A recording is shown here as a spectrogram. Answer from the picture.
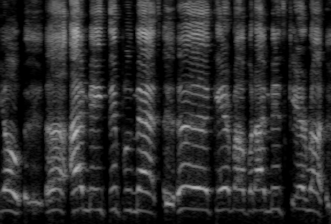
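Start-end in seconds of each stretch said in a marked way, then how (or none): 1.1-4.8 mock whiny crying, higher and slower. Speaker mocking a man who cries on interviews; mock crying, whiny. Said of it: "he's going crying on interviews saying".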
